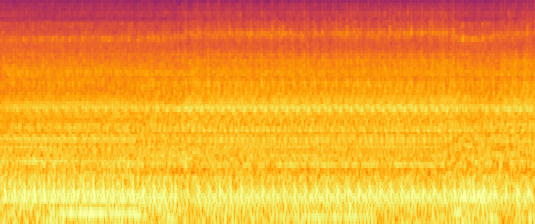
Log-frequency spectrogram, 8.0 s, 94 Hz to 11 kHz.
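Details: 5.9 Cummins diesel with stock turbo, before removing the turbo silencer ring: a cold start settles into a steady, even diesel clatter over a deep low rumble with no misses or knocks; a healthy idle.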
